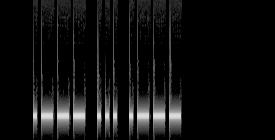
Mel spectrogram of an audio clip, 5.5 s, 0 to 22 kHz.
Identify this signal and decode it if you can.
Morse code, heard as a keyed tone, about 15 wpm, 700 Hz. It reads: JSJ
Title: USA Call Sign Postfixes - 3 Letters 15wpm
